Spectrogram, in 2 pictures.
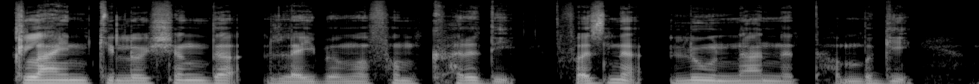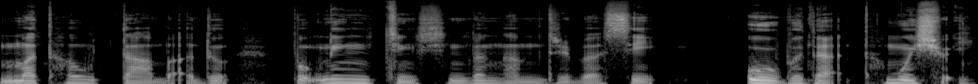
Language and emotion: Manipuri, sad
